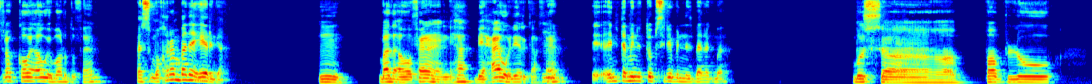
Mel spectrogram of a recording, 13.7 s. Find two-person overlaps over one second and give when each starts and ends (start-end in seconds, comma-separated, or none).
none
